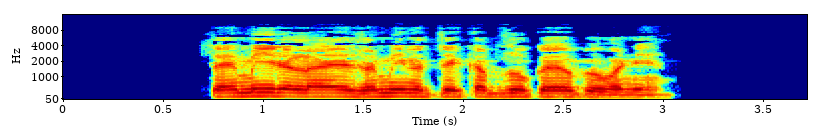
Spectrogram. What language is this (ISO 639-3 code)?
snd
